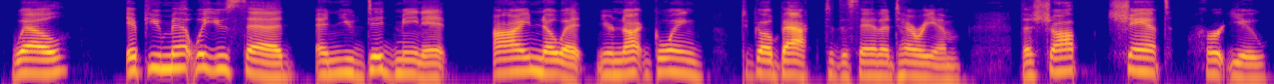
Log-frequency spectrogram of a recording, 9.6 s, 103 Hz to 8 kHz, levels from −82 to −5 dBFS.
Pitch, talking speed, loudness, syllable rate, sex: 170 Hz, 170 wpm, -19 LUFS, 4.5 syllables/s, female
